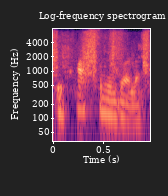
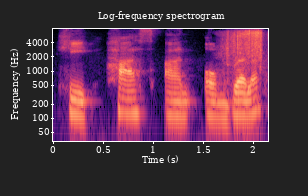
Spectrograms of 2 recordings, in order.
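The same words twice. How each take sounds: First: "He has an umbrella" run together as "he ha-za-numbrella"; fuse "has an umbrella" without gaps; connected, flowing "He has an umbrella"; linked sounds. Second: "He has an umbrella" with each word separate, rising at the end; word-by-word "He has an umbrella", no linking; unlinked words. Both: Shown as a demonstration. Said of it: "link sounds all the time".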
